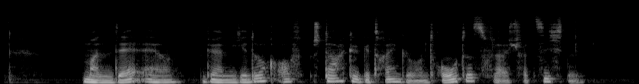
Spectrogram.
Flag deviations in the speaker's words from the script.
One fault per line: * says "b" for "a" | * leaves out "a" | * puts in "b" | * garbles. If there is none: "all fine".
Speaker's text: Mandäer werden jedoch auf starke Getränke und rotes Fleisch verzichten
all fine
